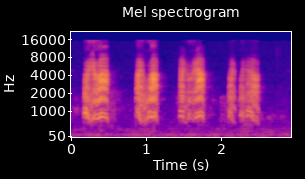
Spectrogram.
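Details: Young long-tailed shrike in a training recording for young birds, giving four harsh, grating, nasal notes about half a second each, the last split into two quick parts, over a faint low hum.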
